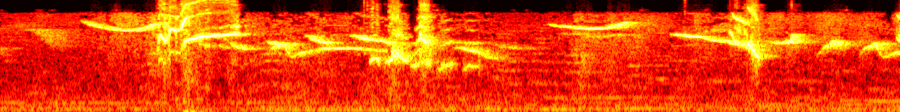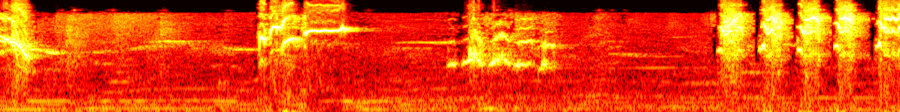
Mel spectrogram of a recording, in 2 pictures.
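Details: Oriental magpie-robin song for training a bird that stutters in its singing: loud sweeping whistles and slurred warbles broken by harsh scratchy bursts, ending in a quick run of sharp repeated notes.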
